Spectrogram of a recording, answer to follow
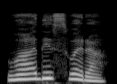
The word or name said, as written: ವಾದಿಸ್ವರ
